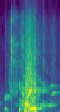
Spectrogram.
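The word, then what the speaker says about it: fight: নাইট, নাইট, আর আই জি এস টি, জিএস উচ্চারণ নাই, আর আই রাই, টিতে তো রাইট, আর আই রাই, টিতে তো রাইট। ফাইট, এফ আই জি এস টি, ফাইট।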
